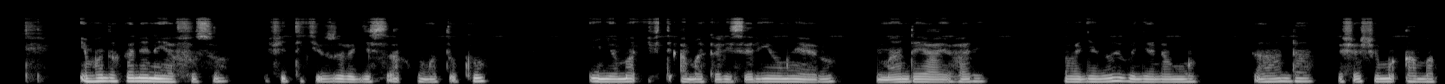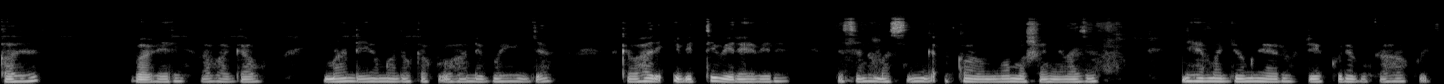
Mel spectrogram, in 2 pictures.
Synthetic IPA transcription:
imo̞do̞kanenijafuso | ifiticizuɾuɟisa̰umutukʰu | iɲumaʔifi̥teʔamakaɾiseɾijuːmŋe̞ːɾu | imaːndajaːjo̞ɦaɾi | aβaɟe̞ːnziβeiβuɟe̞ːndamu | aːnda | βuʃaʃemuʔamakaʒe | βaβiɾiβaβaɡaβo | imaːndejomod̪o̞kakuɾuɦaːndeɡwohiːɟaː | kaβaɦaɾiiβitiβiɾeβiɾe̞ | nde̞t͡se̞namasiːŋɡa̰akaɾoomuʃaɲaɾazi | niɦemaɟuːmŋe̞ːɾoikuɾeɡukaɦakuɾi

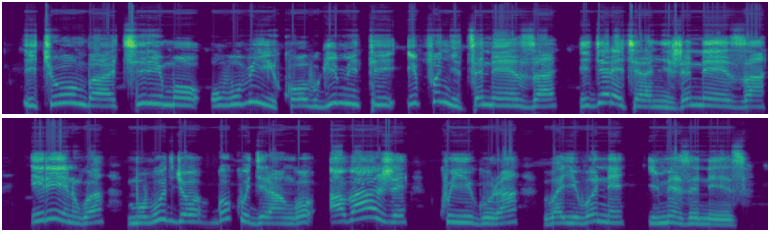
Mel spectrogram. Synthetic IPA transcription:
icuːmbaciɾimo̞uβuβiːkʰo̞βɡimitiːp͡fuɲit͡se̞ne̞ːza | iɟe̞ɾe̞ce̞ɾaɲiʒe̞ne̞ːza | iɾiːnɡwamuβuɾɟo̞b̚ɡo̞kuɟiɾaŋɡo̞aβaːʒe̞ | kwiːɡuɾaβajiβo̞ne̞ | ime̞ze̞ne̞ːza

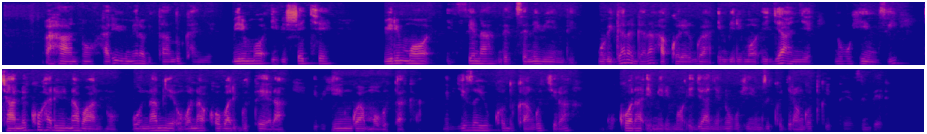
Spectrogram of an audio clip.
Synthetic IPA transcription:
a̰haːn̥huhaɾiβimeɾoβitʰaːndukʰaɲe̞ | βiɾimo̞ʔiβiʃe̞cʰe̞ | βiɾimo̞ | isinande̞t͡se̞niβiːndi | muβiɡaɾaɡaɾahako̞ɾe̞ɾɡwaimiɾimo̞ʔiɾɟaːɲe̞ | nuβuhiːnzi | caːne̞kʰo̞ɦaɾinaβaːn̥hu | βunamɲe̞ʔuβo̞nakʰo̞βaɾiɡute̞ːɾa | iβihiːŋɡwamuβutakʰa | nibɟiːzajuːkʰo̞dukʰaːŋɡuciɾa | ɡ̥ukʰo̞ɾaʔimiɾimo̞̰ʔiɾɟaːɲe̞nuβuhiːnzikuɟiɾaŋɡo̞twiːtezimbe̞ɾe

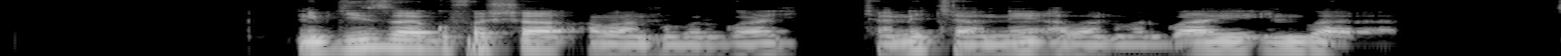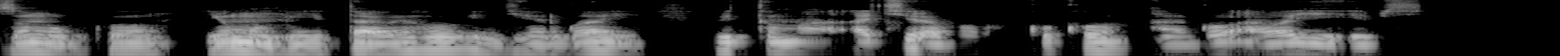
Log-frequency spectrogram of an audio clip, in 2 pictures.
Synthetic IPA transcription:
nibɟiːzaɡufaʃaːβaːn̥huβaɾɡwaːje | caːne̞caːne̞aβaːn̥huβaɾɡwaːje̞inɡwaːɾa | zomubɡo | jumuːn̥hujitawe̞ɦo̞iɟiheɾɡwaːje | βitumaːciɾavukukʰo̞n̥haːb̚ɡo̞ʔaβajiːhe̞bje̥

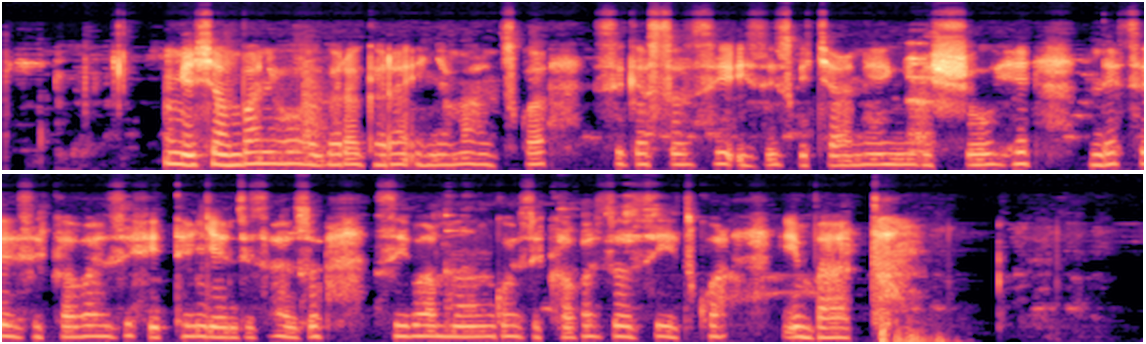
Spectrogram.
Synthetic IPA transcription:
umɲiːʃaːmbaniho̞haɡaɾaɡaɾaʔiɲamaːnskwaz̥iɡaso̞ziʔizizɡwecaːne̞ŋiβiʃuːhe̞nde̞t͡se̞zikʰaβazifite̞iɲɟe̞ːnzizaːzo̞z̥iβamuːŋɡo̞zikʰaβazo̞zitkwaimbaːtḁ

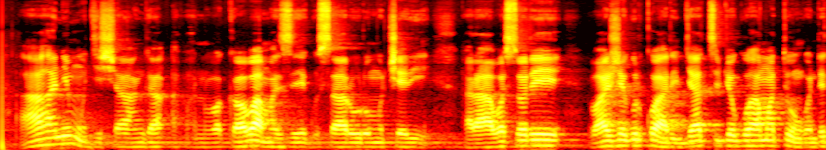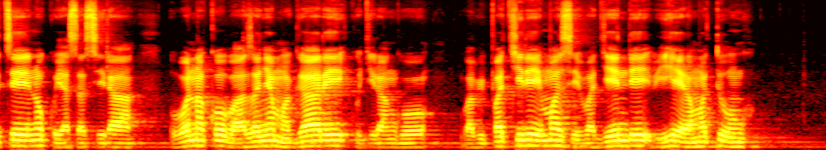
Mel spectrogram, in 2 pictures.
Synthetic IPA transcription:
a̰hanimuɟiʃaːŋɡaːβaːnhuβakaβaβamaze̞ɡusaɾuɾumut͡ʃe̞ɾi | haɾaaβaso̞ɾe̞ | βaʒe̞ɡutkwaːɾibɟaːt͡sibɟo̞ɡuhamatuːŋɡo̞nde̞t͡se̞no̞kujasasiɾa | uβo̞nako̞βazaɲamaɡaɾe̞kuɟiɾaŋɡo̞ | βaβipaciɾe̞maze̞βaɟe̞ːnde̞βihe̞ɾamatuːŋɡo̞

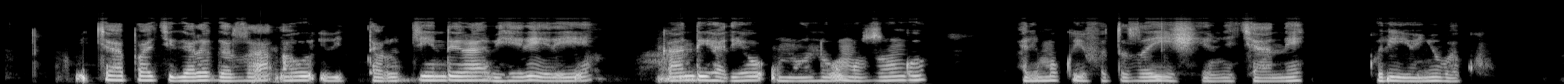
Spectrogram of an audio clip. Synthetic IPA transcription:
icaːpaciɡaɾaɡazaːho̞ʔiβitaɾobɟiːndeɾaβiɦe̞ɾe̞ɾe̞je̞ | kaːndihaɾiho̞ʔumuːn̥uwumuzuːŋɡu | aɾimokwiːfotozajiʃiːmɲe̞caːne̞ | kuɾiːjo̞ɲuβako̥

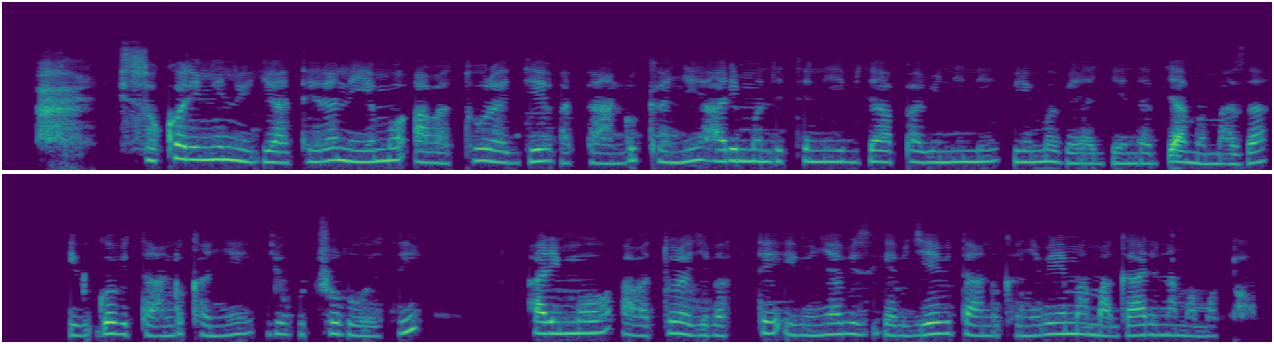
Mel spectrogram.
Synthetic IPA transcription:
iso̞ko̞ɾininiɾjaːte̞ːɾanije̞mo̞ʔaβatuːɾaɟe̞βataːndukʰaɲe̞ɦaɾimo̞nde̞t͡se̞niːbjaːpaβininiβiɾimo̞βiɾaɟe̞ːndabjaːmamaza | iβiɡo̞βitaːndukaɲe̞βjuβut͡ʃuɾuːzi | haɾimo̞aβatuːɾaɟe̞βafi̥te̞ʔiβiɲaβiziɡaβiɟijeβitaːndukʰaɲe̞βiɾimamaɡaɾenamamo̞to

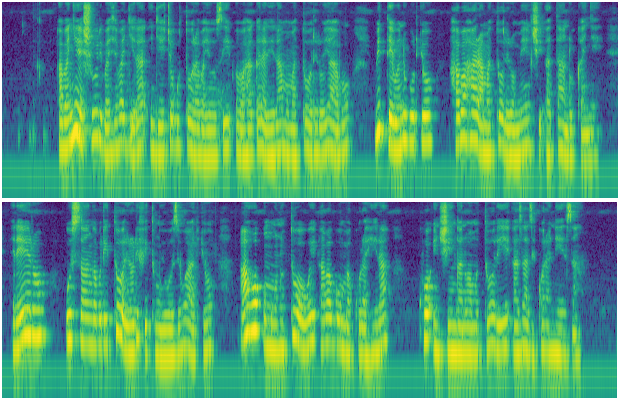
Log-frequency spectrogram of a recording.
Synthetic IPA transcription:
aβaɲe̞ːʃuːɾiβaʒaβaɟiɾaʔiɟihe̞co̞ɡuto̞ːɾaβajo̞βoziβaβaɦaɡaɾaɾiɾamumato̞ːɾe̞ɾo̞jaːβo̞ | βite̞ːwe̞nuβuɾɟo̞ | haβaɦaɾamato̞ːɾe̞ɾo̞me̞ːnʃiʔataːndukʰaɲe̞ | ɾe̞ːɾo̞ | usaːŋɡaβuɾito̞ːɾe̞ɾo̞ɾifitumujo̞βo̞ziwaːɾjo̞ | aɦo̞ʔumuːn̥huto̞ːwe̞ʔaβaɡo̞ːmbakuɾaɦiɾa | kʰo̞ʔinʃiːŋɡano̞βamuto̞ːɾe̞je̞ʔazaːziko̞ɾane̞ːza

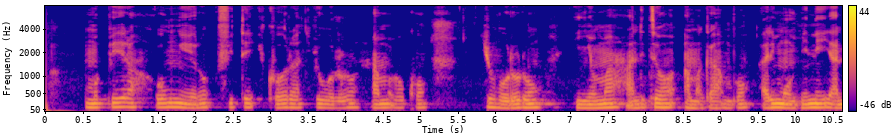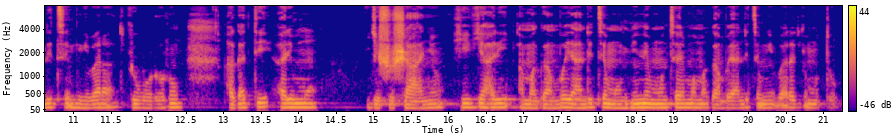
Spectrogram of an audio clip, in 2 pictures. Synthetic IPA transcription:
umupiːɾawomŋe̞ːɾoufite̞ʔikʰoɾaɾjuβuɾuɾunamaβo̞kʰo̞ | juβuɾuɾu | iɲumaha̰ːndit͡se̞ho̞amaɡaːmbo̞haɾimum̥hinejaːndit͡se̞mŋiːβaɾaɾɟuβuɾuɾuhaɡatihaɾimo̞ | iɟiʃuʃaːɲo̞jiɾjaɦaɾiamaɡaːmbo̞jaːndit͡se̞mum̥hineumuːnsihaɾimoamaɡaːmbo̞jaːndit͡semŋiːβa̰ɾaɾɟumutua

